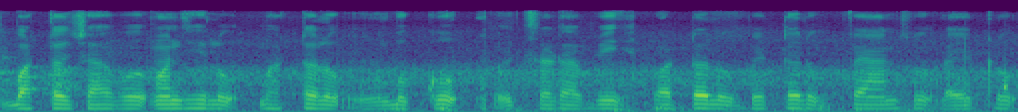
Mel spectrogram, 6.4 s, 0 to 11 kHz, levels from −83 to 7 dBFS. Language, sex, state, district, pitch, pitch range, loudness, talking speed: Telugu, male, Andhra Pradesh, Guntur, 115 Hz, 115-120 Hz, -21 LUFS, 120 wpm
